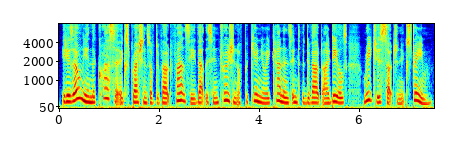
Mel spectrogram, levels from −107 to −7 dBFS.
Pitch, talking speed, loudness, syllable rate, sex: 215 Hz, 190 wpm, -17 LUFS, 5.9 syllables/s, female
